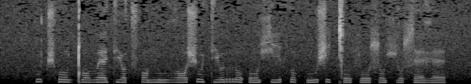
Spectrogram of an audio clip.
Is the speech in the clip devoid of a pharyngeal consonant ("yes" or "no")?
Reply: yes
